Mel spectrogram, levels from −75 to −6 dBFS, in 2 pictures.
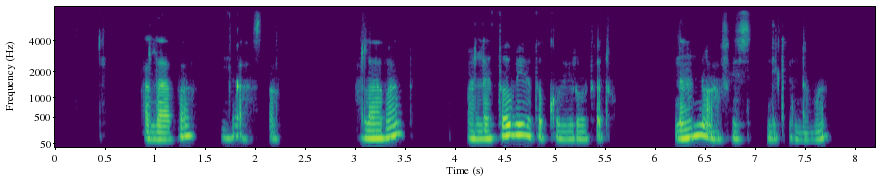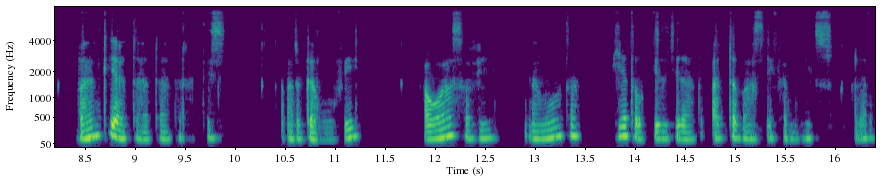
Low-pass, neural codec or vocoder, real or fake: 7.2 kHz; none; real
